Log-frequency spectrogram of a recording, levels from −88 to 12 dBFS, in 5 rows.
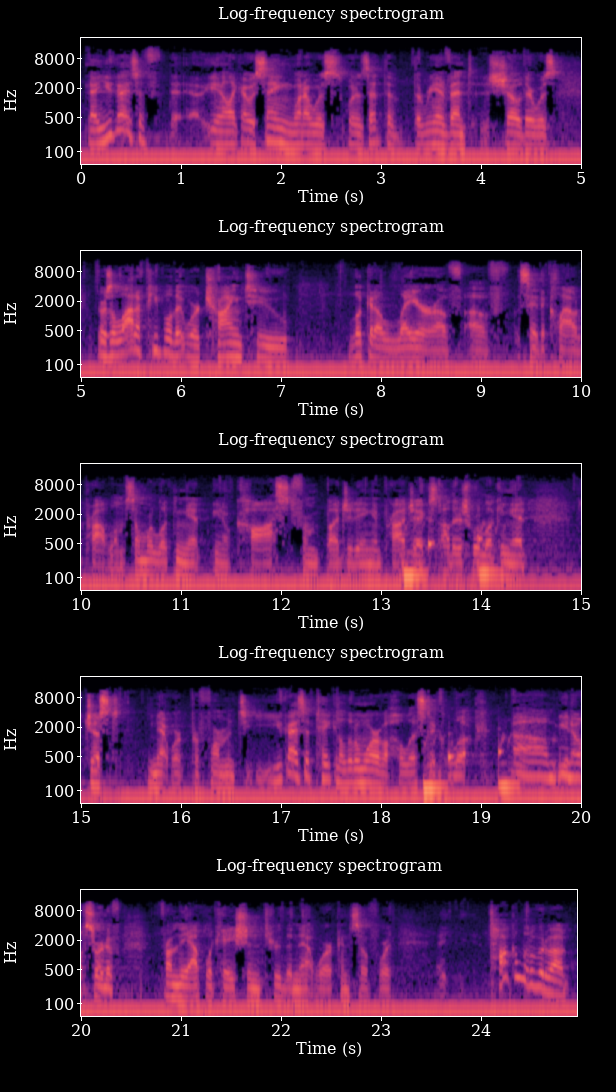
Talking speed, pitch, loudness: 215 wpm, 105 Hz, -24 LUFS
